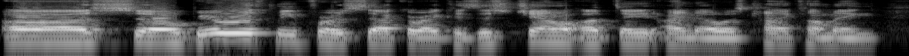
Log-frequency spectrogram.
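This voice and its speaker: A young adult man, stuffy and nasal with a cold, talks fairly quickly in a medium, slightly mellow voice. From a small bedroom indoors, the gaming vlogger chats to camera in a casual, rambling channel update.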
